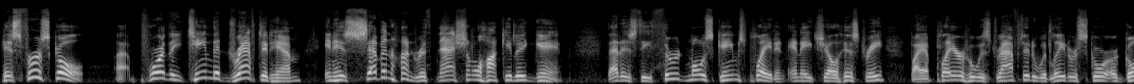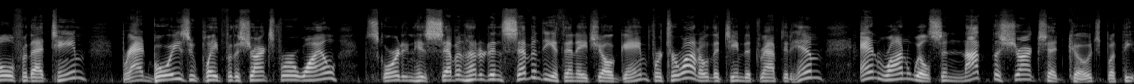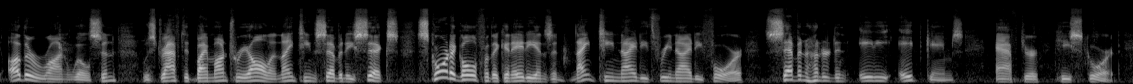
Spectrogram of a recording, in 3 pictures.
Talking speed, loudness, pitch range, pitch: 170 wpm, -22 LUFS, 160-210 Hz, 185 Hz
